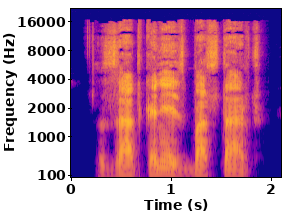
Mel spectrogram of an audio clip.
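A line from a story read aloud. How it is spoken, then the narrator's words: Barked. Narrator (Russian): гаркнул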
